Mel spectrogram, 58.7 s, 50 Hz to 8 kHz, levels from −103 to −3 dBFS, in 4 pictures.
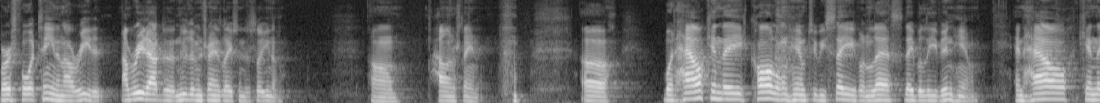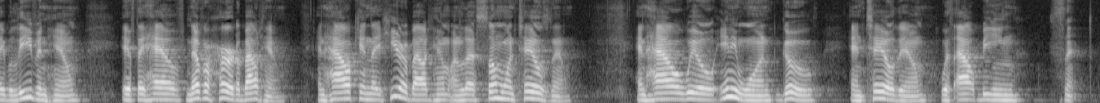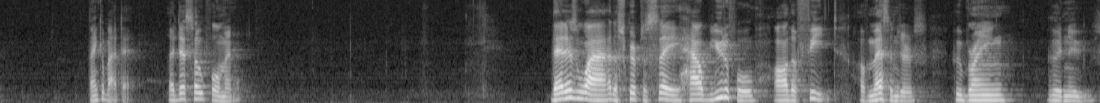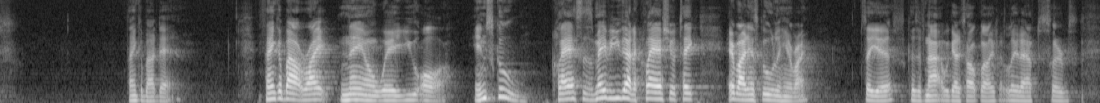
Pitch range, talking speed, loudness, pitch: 135-165 Hz, 140 wpm, -21 LUFS, 150 Hz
